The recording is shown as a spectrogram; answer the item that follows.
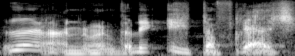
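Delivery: high, creepy little rat-creature voice. Describing rat creatures heard echoing down hallways, in a creepy little rat-creature voice. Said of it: "you'll hear their little fucking voices".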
